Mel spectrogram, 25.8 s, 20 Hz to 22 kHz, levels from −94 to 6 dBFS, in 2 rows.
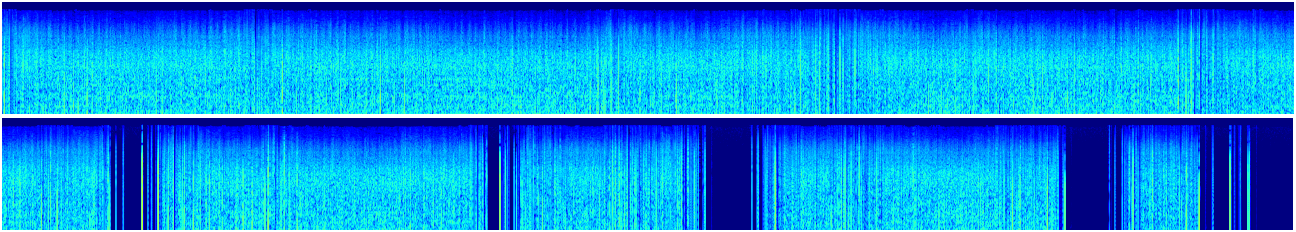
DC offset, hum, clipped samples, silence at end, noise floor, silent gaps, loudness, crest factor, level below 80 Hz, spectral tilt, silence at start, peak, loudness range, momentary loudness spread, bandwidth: under 0.1%; none; under 0.1%; 0.45 s; -63 dBFS; none; -41 LUFS; 42 dB; -60 dBFS; -1.5 dB/octave; 0 s; -2 dBFS; 3 LU; 3 LU; 17 kHz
